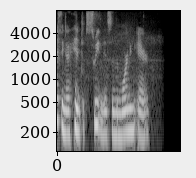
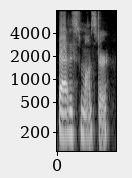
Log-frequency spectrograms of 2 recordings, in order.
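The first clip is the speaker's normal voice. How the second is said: ordinary delivery, nothing marked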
